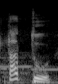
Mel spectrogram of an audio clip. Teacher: Que quando aquele T vem antes de I, ele vira tchá. Mas antes de outras vogais, ele continua como tá.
